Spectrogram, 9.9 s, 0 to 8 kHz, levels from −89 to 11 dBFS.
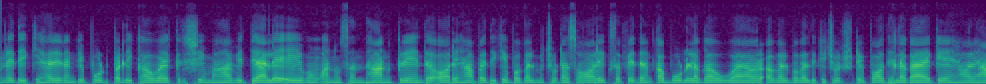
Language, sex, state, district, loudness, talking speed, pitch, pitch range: Hindi, female, Chhattisgarh, Bastar, -18 LUFS, 105 wpm, 190 Hz, 185-195 Hz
